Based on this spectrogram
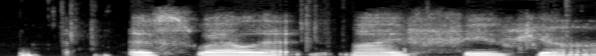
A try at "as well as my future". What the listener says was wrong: That's right.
